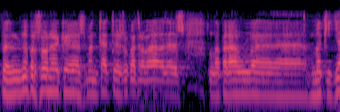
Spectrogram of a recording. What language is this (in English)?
Catalan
